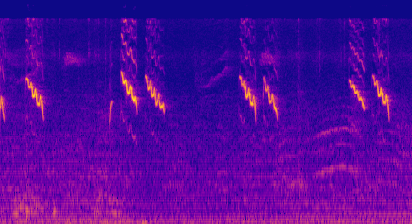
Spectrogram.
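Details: Special lure of the Lemon-bellied white-eye, Lombok or Sumbawa race Zosterops chloris maxi, aimed at a bird reluctant to sing; eight high falling whistles delivered mostly in close pairs, with soft faint chirps between.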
